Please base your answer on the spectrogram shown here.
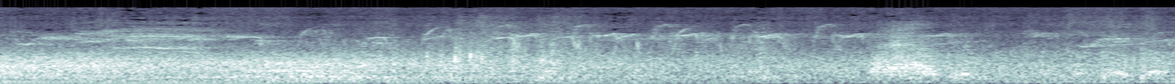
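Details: Owl chick beginning to call, giving a series of short hissy 'pishu, pishu' notes, repeated several times a second at irregular spacing over a steady broad background hiss.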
